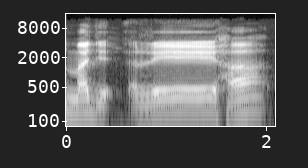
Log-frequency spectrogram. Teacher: یہ امالہ والی آواز ہے، بڑی یہ کی آواز ہے جو اردو میں بھی استعمال ہوتی ہے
